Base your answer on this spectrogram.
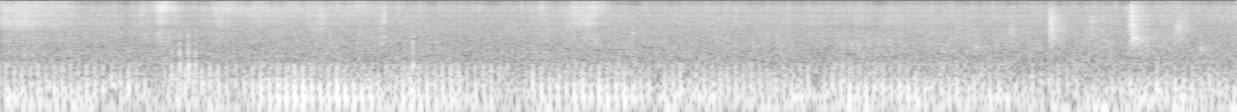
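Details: Domestic cat acting affectionate indoors while the household dog is away, giving a soft low continuous purr, steady rumbling pulses throughout with faint light rustles.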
